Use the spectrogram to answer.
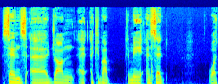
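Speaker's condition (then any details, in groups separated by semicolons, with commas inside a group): Down syndrome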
